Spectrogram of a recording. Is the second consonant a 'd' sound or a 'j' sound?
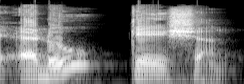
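d sound. It is said with a 'd' sound, American style.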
